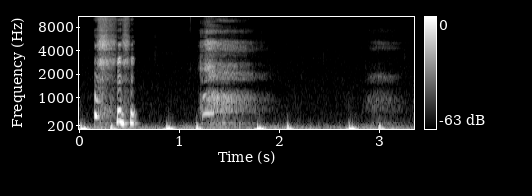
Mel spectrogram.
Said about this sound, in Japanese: っていうか心臓の音ちゃんと聞こえてる？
